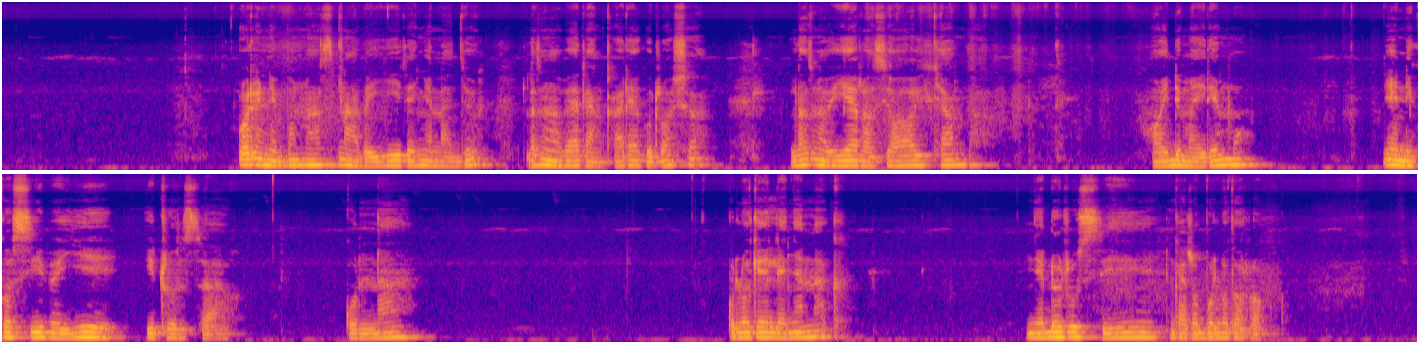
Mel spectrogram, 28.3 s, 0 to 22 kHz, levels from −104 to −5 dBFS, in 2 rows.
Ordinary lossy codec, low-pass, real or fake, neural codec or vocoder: none; none; real; none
